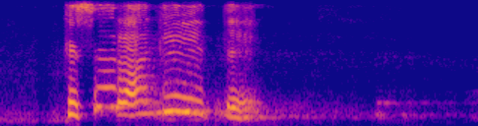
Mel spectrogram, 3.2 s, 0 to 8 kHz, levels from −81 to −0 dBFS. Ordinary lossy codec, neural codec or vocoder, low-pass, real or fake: Opus, 16 kbps; none; 7.2 kHz; real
